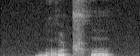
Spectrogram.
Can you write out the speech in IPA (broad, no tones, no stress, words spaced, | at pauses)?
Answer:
bɔ̰wʈ͡ʂʰu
